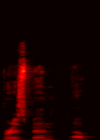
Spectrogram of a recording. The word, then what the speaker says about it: Brisbane: It's pronounced Brisbane.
